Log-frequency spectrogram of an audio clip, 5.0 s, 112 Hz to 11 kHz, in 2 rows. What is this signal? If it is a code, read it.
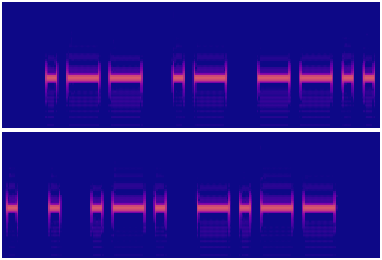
Morse code, heard as a keyed tone, about 20 wpm, 700 Hz. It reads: WA7ERY
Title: Speed Racing - USA 2x3 Call Signs 17wpm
